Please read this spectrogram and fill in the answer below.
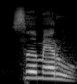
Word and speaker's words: Semeru: Gimana sih cara bacanya? Hah? Semeru.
